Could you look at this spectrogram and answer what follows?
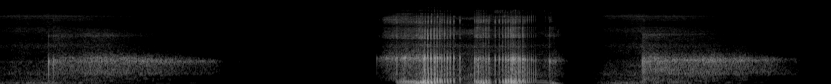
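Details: Simulated cartoon snoring (Pink Panther sleeping): a long whistling out-breath, a loud rattling snort, then another whistle, with silent gaps between; snoring.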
